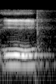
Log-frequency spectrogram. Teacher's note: ए का उच्चारण स्थान कंठ और ताल से होता है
